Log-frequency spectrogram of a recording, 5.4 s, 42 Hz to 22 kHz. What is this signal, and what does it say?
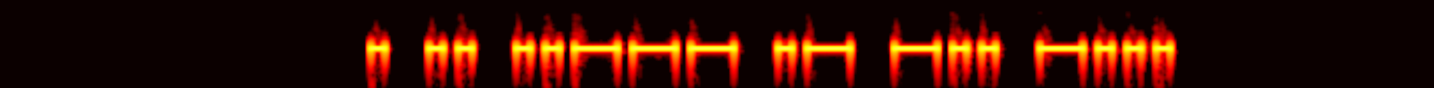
Morse code, heard as a keyed tone, about 22 wpm, 700 Hz. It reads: EI2ADB
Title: DXCC-100 Call Signs - 6 Characters - Repeated 3x - 22wpm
